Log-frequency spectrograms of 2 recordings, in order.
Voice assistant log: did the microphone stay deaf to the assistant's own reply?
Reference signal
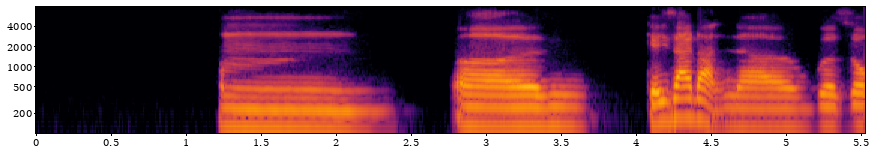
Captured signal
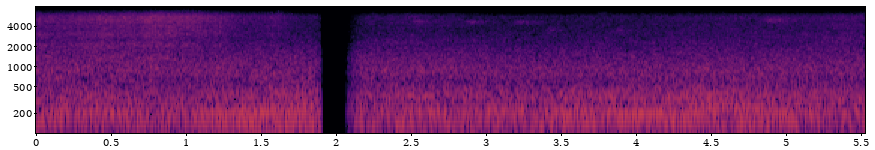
Yes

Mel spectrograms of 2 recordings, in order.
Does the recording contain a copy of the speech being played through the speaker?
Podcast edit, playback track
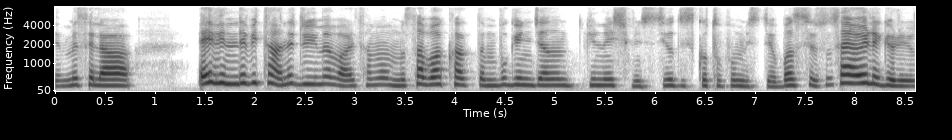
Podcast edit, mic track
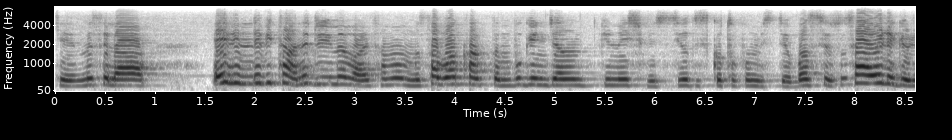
Yes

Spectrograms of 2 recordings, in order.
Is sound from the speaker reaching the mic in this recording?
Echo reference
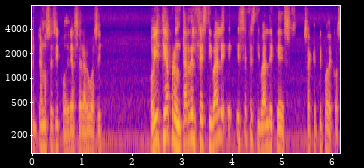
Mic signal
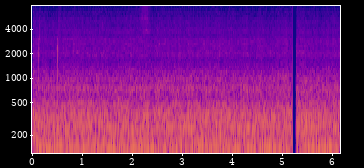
No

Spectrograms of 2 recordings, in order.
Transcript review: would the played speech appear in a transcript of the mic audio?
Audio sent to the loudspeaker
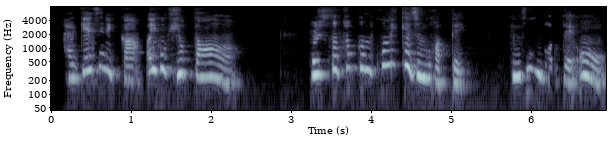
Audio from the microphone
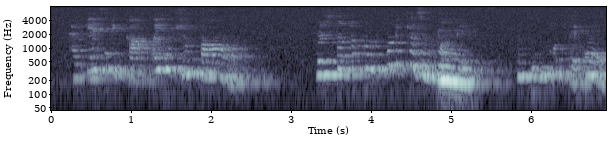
Yes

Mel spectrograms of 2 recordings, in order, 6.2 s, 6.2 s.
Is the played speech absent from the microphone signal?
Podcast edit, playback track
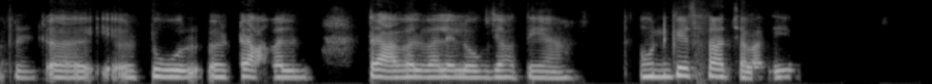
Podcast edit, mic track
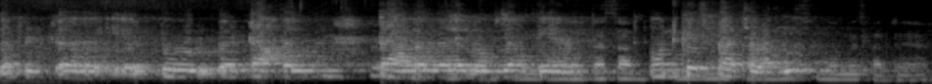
No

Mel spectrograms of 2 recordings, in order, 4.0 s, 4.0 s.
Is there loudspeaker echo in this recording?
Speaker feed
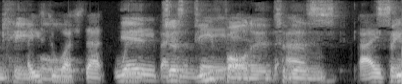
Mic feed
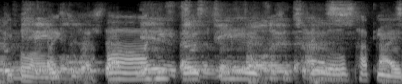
Yes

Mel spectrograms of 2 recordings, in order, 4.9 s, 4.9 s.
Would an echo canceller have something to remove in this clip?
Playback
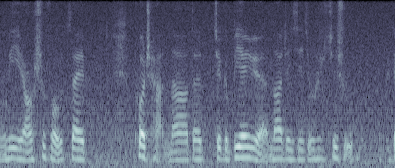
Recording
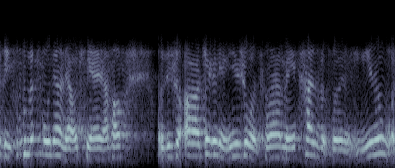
No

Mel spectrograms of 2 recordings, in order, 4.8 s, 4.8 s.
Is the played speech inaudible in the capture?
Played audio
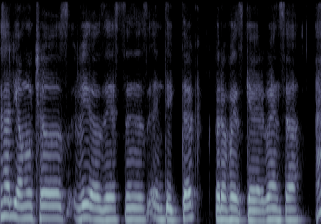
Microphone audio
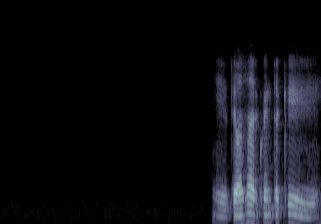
Yes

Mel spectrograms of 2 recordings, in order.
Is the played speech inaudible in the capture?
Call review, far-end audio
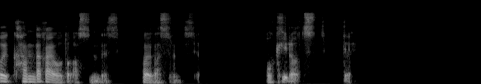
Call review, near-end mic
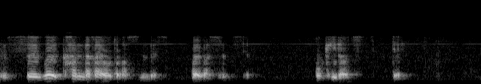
No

